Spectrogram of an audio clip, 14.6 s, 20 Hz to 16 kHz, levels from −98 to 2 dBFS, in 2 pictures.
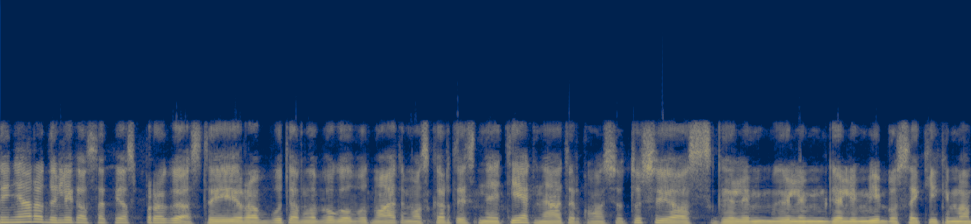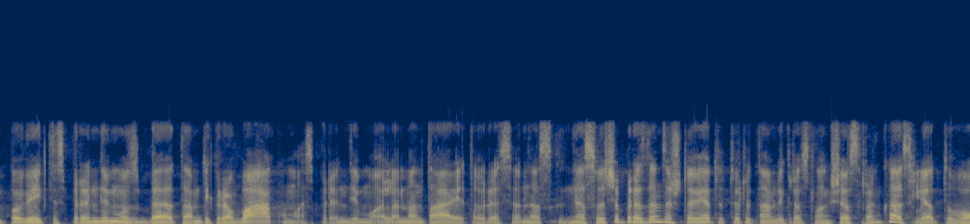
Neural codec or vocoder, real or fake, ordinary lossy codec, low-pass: codec, 16 kHz, 8 kbps, FreqCodec, smaller model; fake; AAC, 96 kbps; 7.2 kHz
